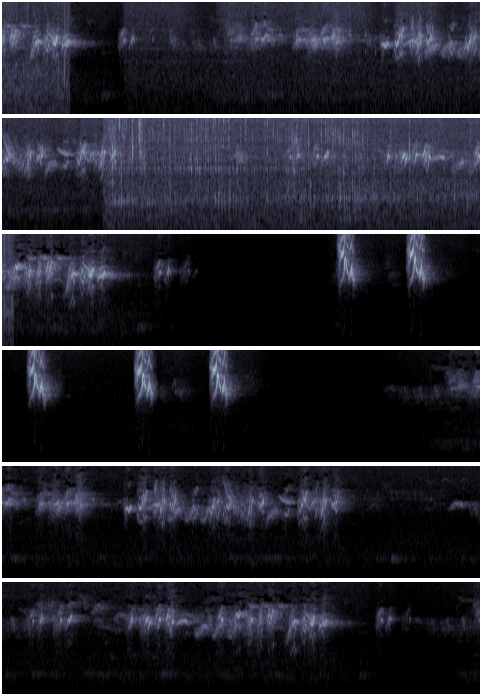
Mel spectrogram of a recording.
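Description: Small songbirds chirping and singing, in two stretches with a silent gap between. A steady hiss runs under the first stretch for a few seconds, and five short sharp clicks sound in the gap.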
